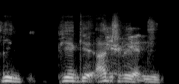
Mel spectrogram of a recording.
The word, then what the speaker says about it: Peer Gynt: Peer Gynt. Peer Gynt. Actually, it's a Norwegian play. They say Per Gynt is the Per Gynt.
